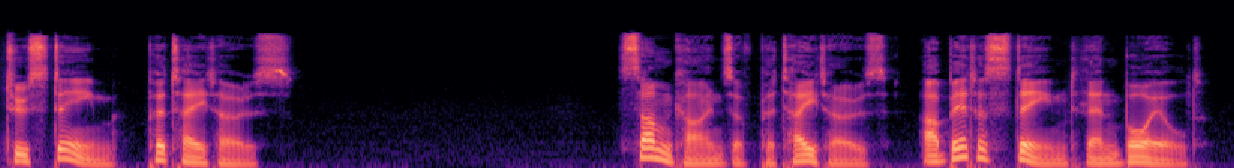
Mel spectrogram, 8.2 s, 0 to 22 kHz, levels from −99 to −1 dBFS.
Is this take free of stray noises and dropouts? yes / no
yes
